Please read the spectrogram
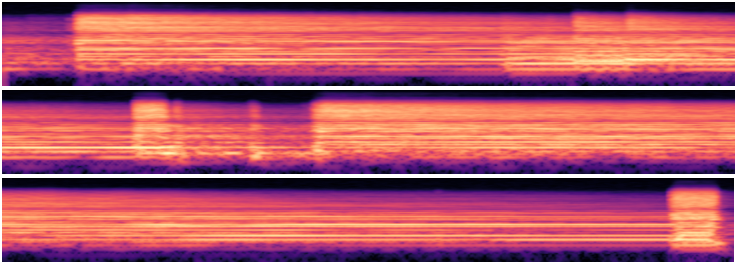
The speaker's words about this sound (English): with that reverb and the kind of gnarly overdrive you've got going on there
